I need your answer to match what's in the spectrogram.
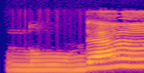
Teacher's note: Então, o gar durou mais. Então, é a última sílaba mais forte.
